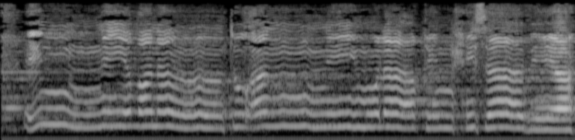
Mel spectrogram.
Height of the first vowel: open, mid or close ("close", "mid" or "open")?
close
